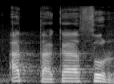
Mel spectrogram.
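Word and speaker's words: التَّكَاثُر: Nun itu kan huruf asamsyah, yaitu al bertemu dengan nun, ya, an-nas, maka hukum bacanya adalah asamsyah. Terus yang contoh yang kedua adalah alhaqumut takatsur, at-takatsur.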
